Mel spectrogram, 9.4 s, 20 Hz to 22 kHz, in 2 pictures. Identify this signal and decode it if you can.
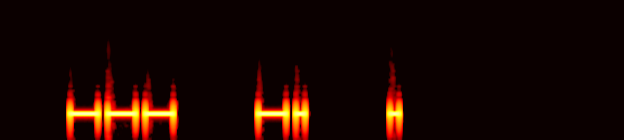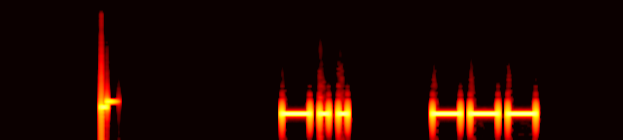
Morse code, heard as a keyed tone, about 17 wpm, spaced as for 10 wpm, 700 Hz. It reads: ONE DO
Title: 3x Character Spacing - Top 200 Words - 17wpm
